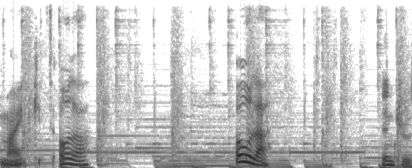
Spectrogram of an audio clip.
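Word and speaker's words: Hola: you would ever guess you don't have to pronounce the H okay so you were right Mike Ola Ola in crew says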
